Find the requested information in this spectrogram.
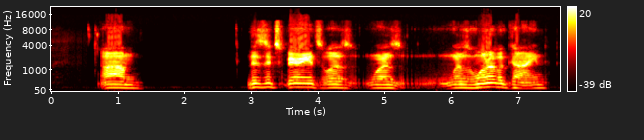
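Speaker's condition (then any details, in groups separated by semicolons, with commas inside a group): ALS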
